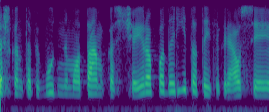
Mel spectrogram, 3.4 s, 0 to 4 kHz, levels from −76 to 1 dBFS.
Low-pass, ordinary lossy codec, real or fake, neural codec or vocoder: 3.6 kHz; AAC, 32 kbps; real; none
